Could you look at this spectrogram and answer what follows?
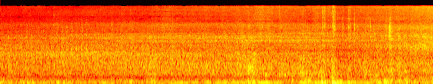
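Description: Snowplow truck's diesel engine rumbling as the truck drives past close by, growing louder about three seconds in as it passes.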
